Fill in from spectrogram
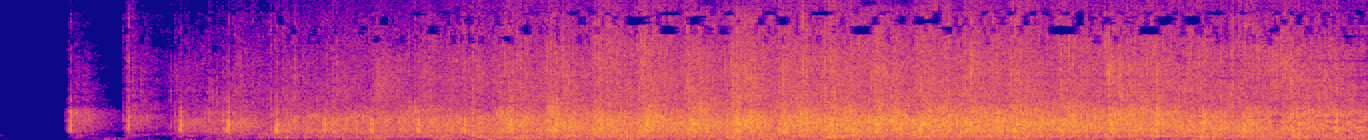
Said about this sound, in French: quand bien même ces applaudissements sont expressifs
